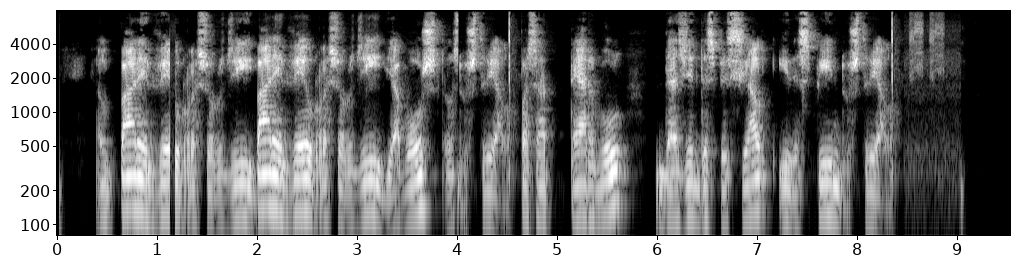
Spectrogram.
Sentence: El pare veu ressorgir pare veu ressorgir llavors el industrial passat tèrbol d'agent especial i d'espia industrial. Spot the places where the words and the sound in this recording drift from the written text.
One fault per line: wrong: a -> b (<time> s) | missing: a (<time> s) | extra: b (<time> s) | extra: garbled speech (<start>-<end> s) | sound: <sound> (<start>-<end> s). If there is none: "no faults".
sound: dropout (1.1-1.2 s)
sound: laugh (8.5-8.9 s)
